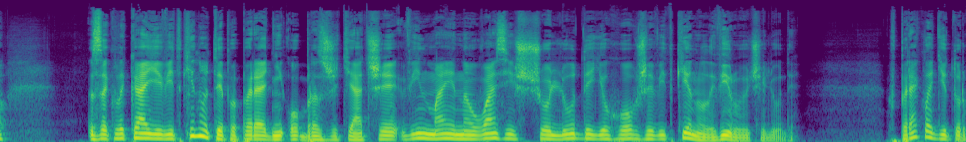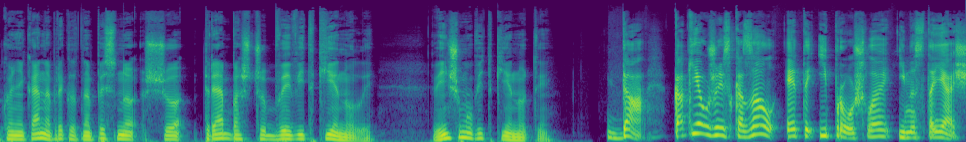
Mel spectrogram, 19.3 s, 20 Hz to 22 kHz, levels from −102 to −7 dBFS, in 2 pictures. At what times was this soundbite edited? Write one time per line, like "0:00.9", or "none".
0:14.4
